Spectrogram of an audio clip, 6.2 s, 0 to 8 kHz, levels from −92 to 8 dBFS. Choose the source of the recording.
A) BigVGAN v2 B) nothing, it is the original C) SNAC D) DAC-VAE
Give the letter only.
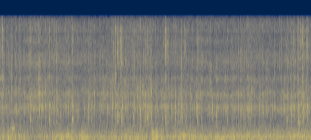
D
